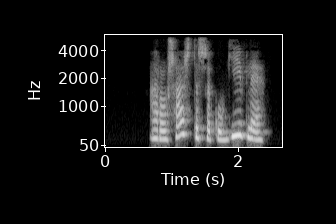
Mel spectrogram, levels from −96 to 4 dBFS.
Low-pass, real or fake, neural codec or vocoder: 5.4 kHz; real; none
